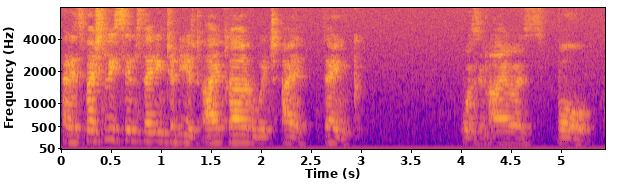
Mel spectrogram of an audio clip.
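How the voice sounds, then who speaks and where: A man is speaking with audible room echo. Noticeable background noise is present. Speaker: tech YouTuber. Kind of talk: casual video review. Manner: casual, self-correcting.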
